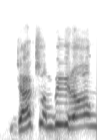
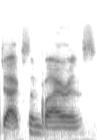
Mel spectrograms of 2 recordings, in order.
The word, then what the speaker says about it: Jackson Byron: And he goes, oh, Jackson Birong, you mean, so Jackson Birong. And everybody just cracked up because the poor guy, obviously mispronounced. But I think a lot of people ended up calling Jackson Byron's Jackson Birong, Yes, it's just a mispronunciation.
